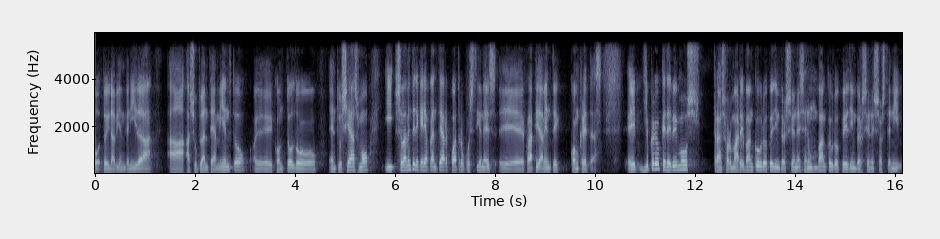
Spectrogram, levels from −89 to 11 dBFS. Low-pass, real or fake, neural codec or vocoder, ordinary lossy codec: 5.4 kHz; fake; codec, 16 kHz, 0.8 kbps, ZipCodec; AAC, 48 kbps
